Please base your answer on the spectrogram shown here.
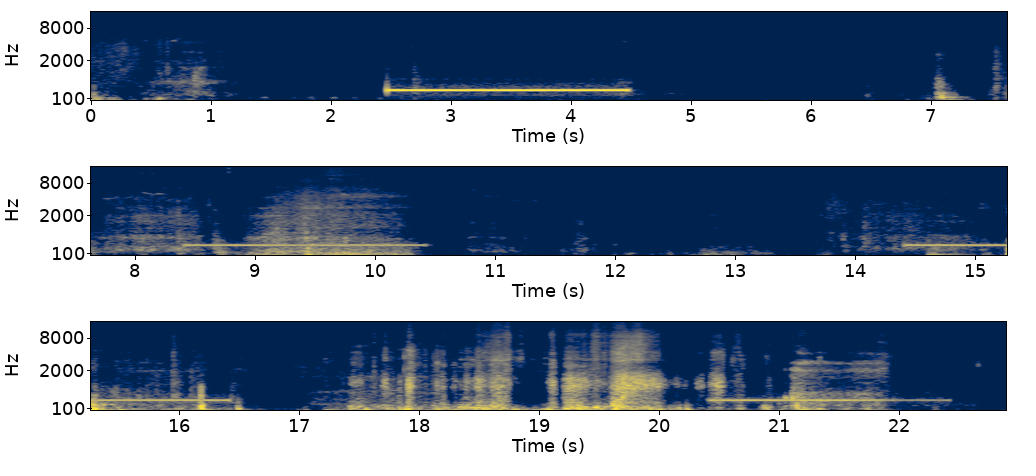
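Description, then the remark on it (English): A telephone ringback tone of an outgoing call that nobody picks up sounds four times, each steady two-second burr followed by a pause. The first ring is clear and loud; later rings sit under rustling, noisy background activity. “It's really ringing.”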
